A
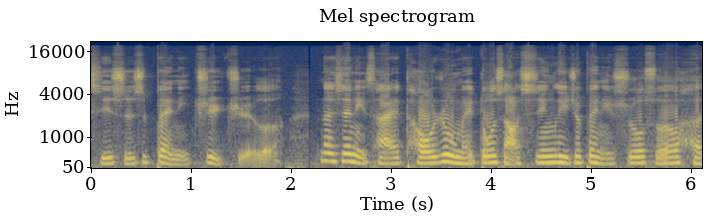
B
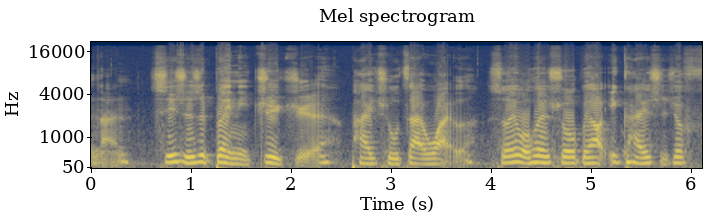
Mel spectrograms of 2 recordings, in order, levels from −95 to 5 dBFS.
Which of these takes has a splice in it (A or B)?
B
